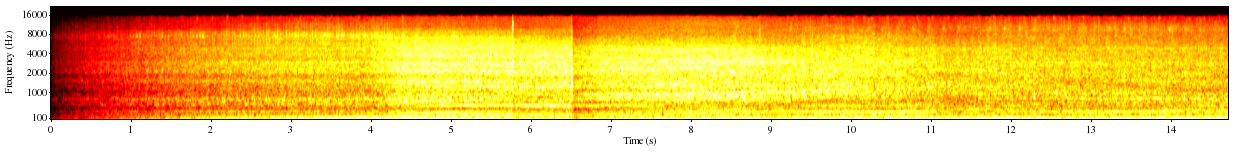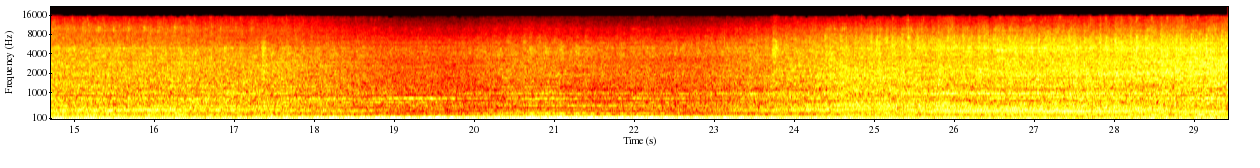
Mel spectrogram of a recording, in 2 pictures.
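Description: Dodge Challenger SRT8's 392 Hemi V8 idling with a steady, deep exhaust note, fading in at the start. About four seconds in, a higher tone rises and then holds steady over the idle.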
